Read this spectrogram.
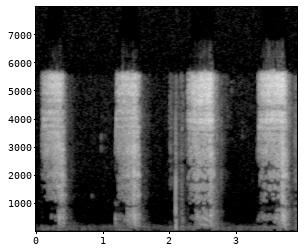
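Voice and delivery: soft hushing "sh" in separate puffs; quiet, repeated shushing; imitated wind. Shown as a demonstration. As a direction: make the wind's rustle with Ш.

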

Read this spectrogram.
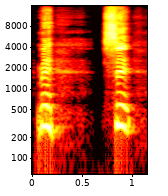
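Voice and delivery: halting, high, loud cry; squeaking, alarmed pupil; panicked exclamation. A narrator's reading. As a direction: stumble into a frightened protest. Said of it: "s'écria Guillaume".

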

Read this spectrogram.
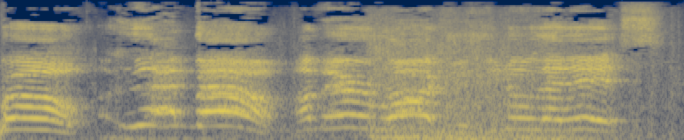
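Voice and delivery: high, exasperated shout; exasperated yelling. Real, not acted. Insists he is Aaron Rodgers.

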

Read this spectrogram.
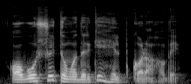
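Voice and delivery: ordinary delivery

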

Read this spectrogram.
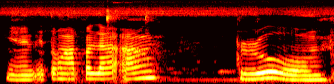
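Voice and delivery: normal talking voice

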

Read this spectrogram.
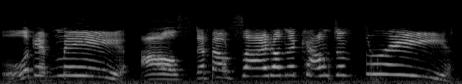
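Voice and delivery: high, loud show-off shout; storybook character crowing for attention; excited shout. A narrator's reading. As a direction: shout it gleefully, stretching the first words. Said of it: "He twirled and shouted".

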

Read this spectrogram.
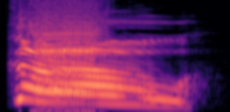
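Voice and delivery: huge drawn-out starting shout; booming, long-held race command; roar. A narrator's reading. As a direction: roar it like a coach. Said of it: "roared the coach".

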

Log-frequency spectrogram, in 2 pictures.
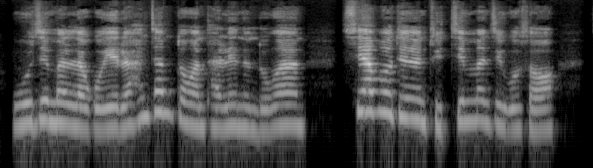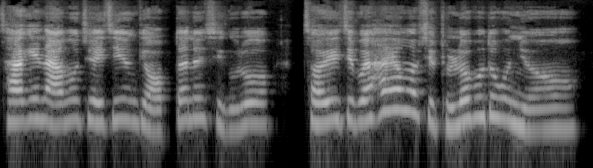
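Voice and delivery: plain reading voice

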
